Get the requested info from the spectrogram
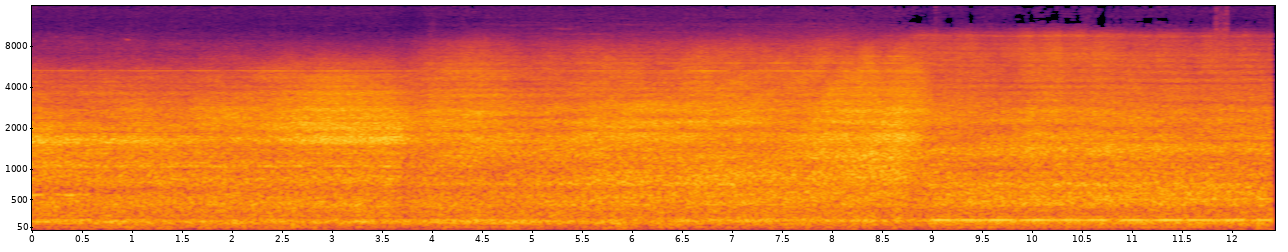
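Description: Business jet turbofan engines at taxi power, a steady whine over a rush of air. The sound changes abruptly about 4 and 9 seconds in as a different jet is heard, ending with a low steady hum.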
